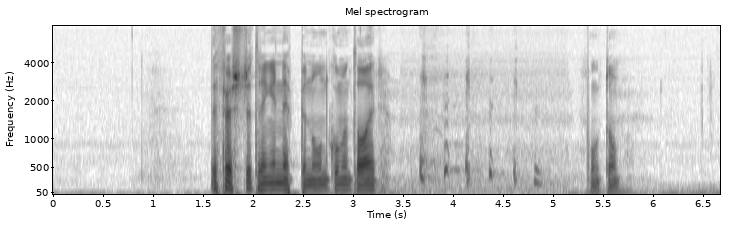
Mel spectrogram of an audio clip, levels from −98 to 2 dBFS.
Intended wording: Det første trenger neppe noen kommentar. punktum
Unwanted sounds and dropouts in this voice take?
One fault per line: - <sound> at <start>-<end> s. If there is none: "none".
- cough at 3.6-5.0 s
